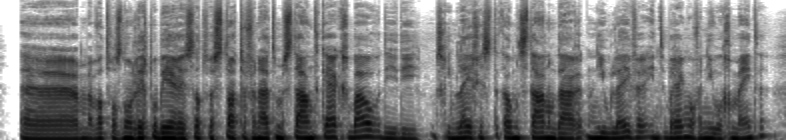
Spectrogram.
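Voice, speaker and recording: A man speaks very fast with hardly any pauses, at a fairly high pitch and with fairly even intonation. His voice is somewhat breathy, on a very clean recording with a silent background. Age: 40s. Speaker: pastor. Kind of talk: interview conversation. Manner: halting, with fillers and repetitions.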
